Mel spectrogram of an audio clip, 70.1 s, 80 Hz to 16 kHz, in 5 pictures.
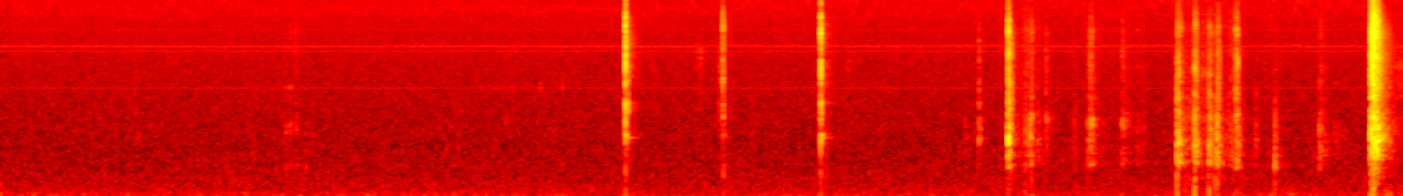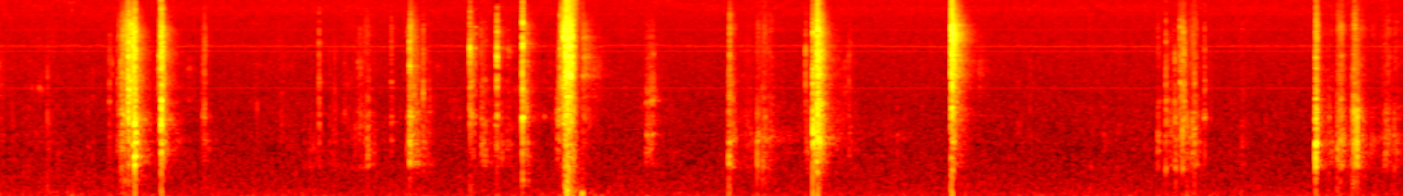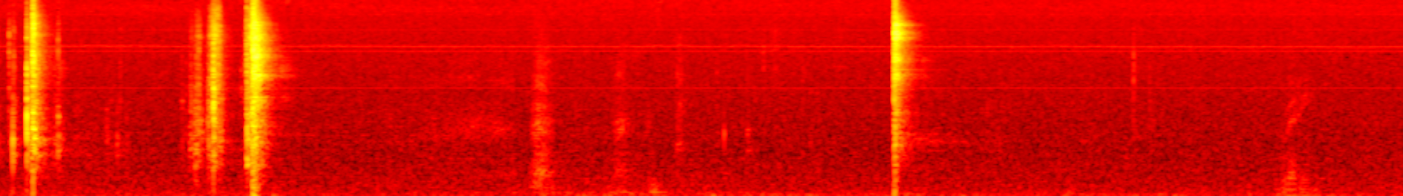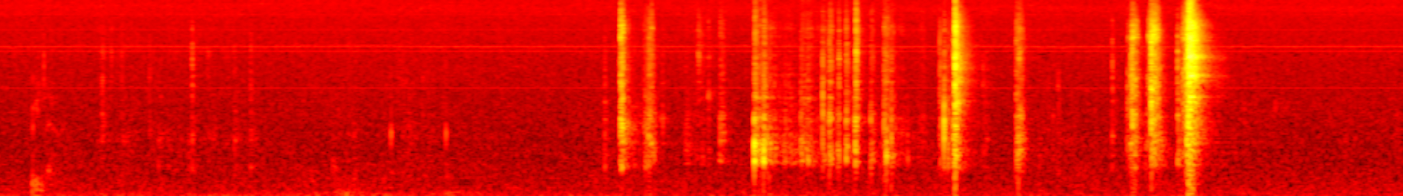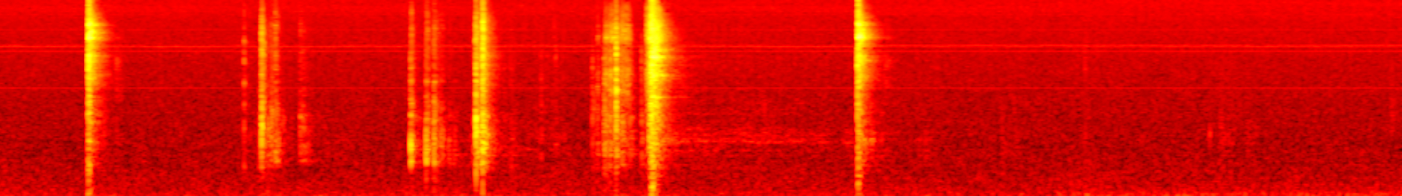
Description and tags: An AR-15 being handled. I used a small desktop mic (not sure of the brand name, but it was pretty cheap), recording directly into my computer. Recorded in a small room. Cocking, dry-firing, magazine removal/insertion, etc. included on the recording.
